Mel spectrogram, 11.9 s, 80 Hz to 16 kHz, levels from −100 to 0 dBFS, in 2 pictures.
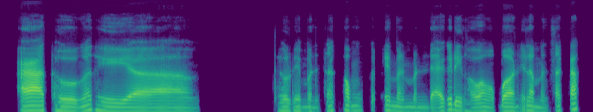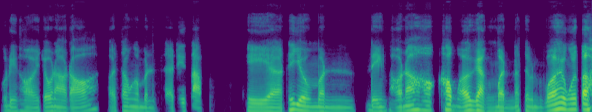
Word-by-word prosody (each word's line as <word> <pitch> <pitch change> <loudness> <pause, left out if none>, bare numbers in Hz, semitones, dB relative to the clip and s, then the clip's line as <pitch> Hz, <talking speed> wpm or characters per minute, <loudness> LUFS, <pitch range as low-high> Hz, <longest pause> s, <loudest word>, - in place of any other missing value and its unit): À, 120 +1 +8
thường 105 -3 -1
á 120 - 0
thì, 105 -5 -2
ờ, 95 -1 +1 0.8
thường 105 0 -3
thì 105 - -4
mình 100 -1 -8
sẽ 115 - -4
không 115 -2 -2 0.2
khi 125 - -3
mà 105 -3 -4
mình 100 -1 -8
để 95 -1 -1
cái 140 - -1
điện 115 -3 -2
thoại 95 0 -4
qua 100 - +2
một 95 -1 -5
bên, 105 -1 +3
ý - - -7
là, 115 -1 0
mình 95 -3 -9
sẽ - - -1
cất - - +3 0.2
điện 100 - -6
thoại 95 -1 -4
ở - - -8
chỗ 100 - -1
nào 100 -2 0
đó, 95 +10 0
rồi - - -8
xong 110 -1 -2
rồi 100 - -4
mình 95 -1 -7
sẽ - - -7
đi - - -8
tập. - - +2 0.4
Thì, 100 -1 -1
à, 95 -1 +2
thí 140 - +2
dụ 115 -5 +3
mình 95 -2 -4
điện 100 0 -3
thoại 100 0 -3
nó 120 - +5
hông 120 -3 +2
không 135 -1 +5
ở - - +6
gần 110 -7 +4
mình 100 -3 0
á 105 - -6
thì 110 - -4
mình 100 -1 -7
với 125 +4 +7
hông 150 - +5
có 145 - +4
tới, 140 - +10
100 Hz, 295 wpm, -27 LUFS, 95-115 Hz, 0.8 s, tới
